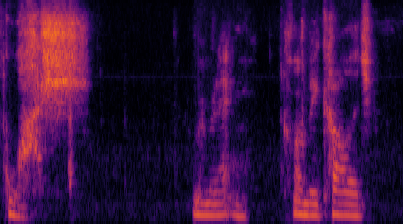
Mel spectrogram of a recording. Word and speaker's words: gouache: Like, but gouache is spelled, and it's a French type of paint, but it's mostly spelled like gouache, but it's pronounced gouache.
